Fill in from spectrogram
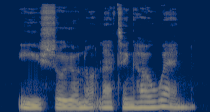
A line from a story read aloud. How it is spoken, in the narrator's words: Harry said, in his ear, too softly for Luna to hear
